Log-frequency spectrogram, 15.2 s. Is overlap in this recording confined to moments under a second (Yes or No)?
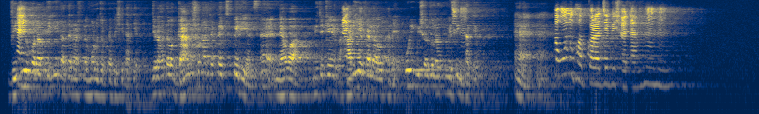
Yes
